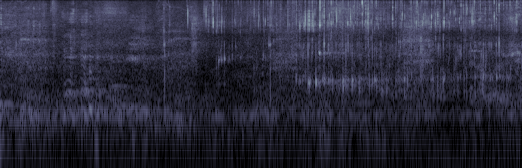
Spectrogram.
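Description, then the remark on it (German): Hot water trickles and splashes softly as it is poured into a glass, a faint continuous liquid sound lasting several seconds with a few small drips, a little fuller toward the end. “Also, ich habe hier ein Glas mitgebracht mit heißem Wasser.”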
